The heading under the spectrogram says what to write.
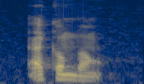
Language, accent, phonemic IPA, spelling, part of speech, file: French, France, /a.kɔ̃.bɑ̃/, accombant, adjective, LL-Q150 (fra)-accombant.wav
- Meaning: accumbant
